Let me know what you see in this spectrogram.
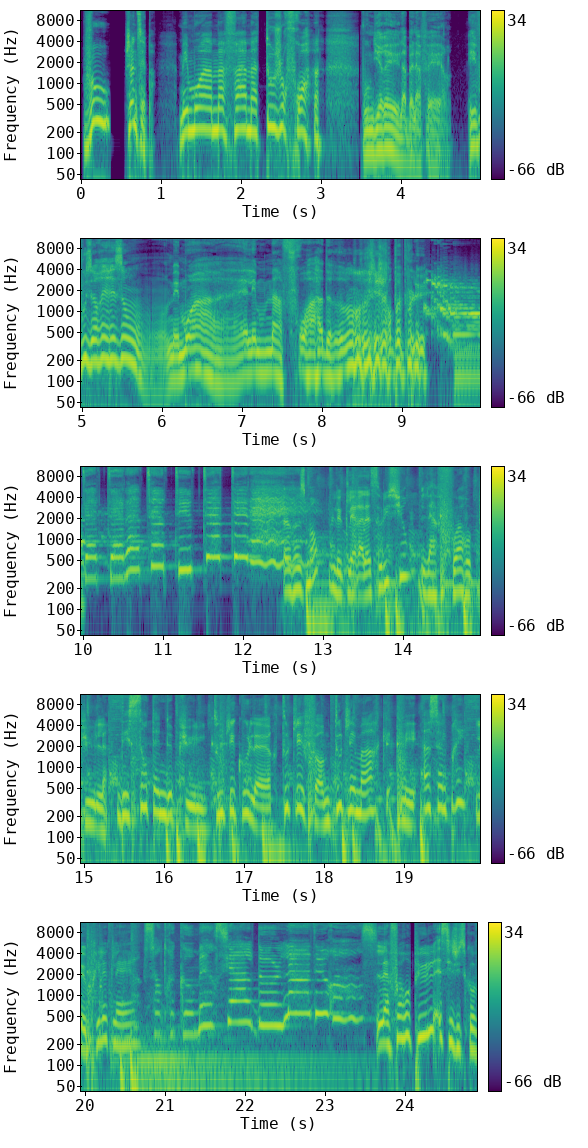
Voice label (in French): radio pub spot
